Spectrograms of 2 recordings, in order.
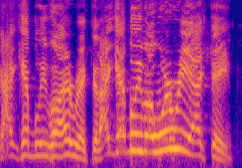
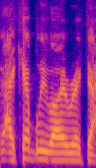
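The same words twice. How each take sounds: First: Higher, louder excited disbelief; growing amazement. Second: Said in the usual way. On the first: Retold or imitated. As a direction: pitch climbing higher into disbelief. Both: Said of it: "I'm like".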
